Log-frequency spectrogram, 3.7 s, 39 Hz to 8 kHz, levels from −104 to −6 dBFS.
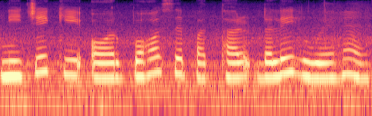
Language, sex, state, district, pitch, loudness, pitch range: Hindi, female, Bihar, Madhepura, 235 Hz, -13 LUFS, 225-265 Hz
